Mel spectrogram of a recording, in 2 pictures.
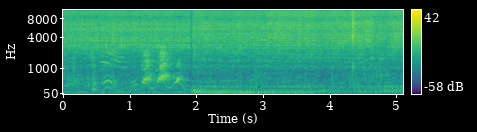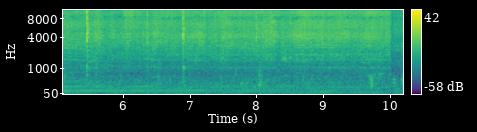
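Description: Chicken sautéing in a pan at a nighttime winter picnic, a loud continuous sizzle with scraping stirs, a low engine-like drone beneath the first seconds and a brief dog bark near the start.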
